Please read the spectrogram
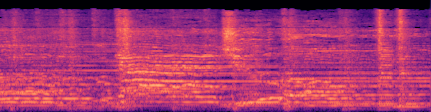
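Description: Several voices singing a slow song in harmony, holding long notes that slide between pitches, over acoustic guitar strums.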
